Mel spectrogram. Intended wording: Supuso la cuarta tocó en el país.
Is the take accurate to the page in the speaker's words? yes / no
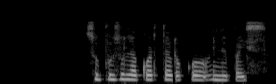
yes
